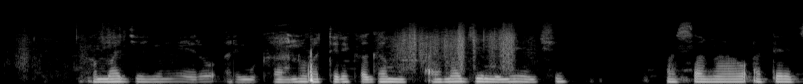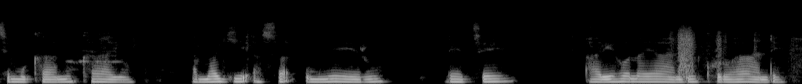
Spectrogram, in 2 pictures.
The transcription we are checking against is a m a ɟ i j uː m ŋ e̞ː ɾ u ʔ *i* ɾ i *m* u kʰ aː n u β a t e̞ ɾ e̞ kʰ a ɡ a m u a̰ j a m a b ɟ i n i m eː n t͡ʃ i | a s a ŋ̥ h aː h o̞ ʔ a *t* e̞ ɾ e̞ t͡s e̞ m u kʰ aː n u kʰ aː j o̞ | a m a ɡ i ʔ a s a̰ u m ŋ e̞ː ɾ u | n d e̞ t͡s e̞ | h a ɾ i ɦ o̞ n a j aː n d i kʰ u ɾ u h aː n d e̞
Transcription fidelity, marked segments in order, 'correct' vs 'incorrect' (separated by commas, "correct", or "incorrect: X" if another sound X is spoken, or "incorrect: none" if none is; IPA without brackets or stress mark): incorrect: a, correct, correct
